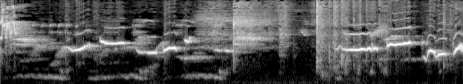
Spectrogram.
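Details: White-rumped shama song of looping whistled notes that rise and fall, mixed with lower warbled tones and a brief noisy burst, then clear high whistles returning at the end.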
